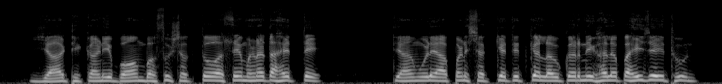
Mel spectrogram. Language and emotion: Marathi, fearful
